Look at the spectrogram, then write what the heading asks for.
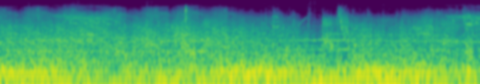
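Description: Booming bomb blasts and crashing debris from the video game Ratchet & Clank rumble loudly and continuously, with deep low thuds and scattered sharp cracks layered over a dense, steady roar of game noise.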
